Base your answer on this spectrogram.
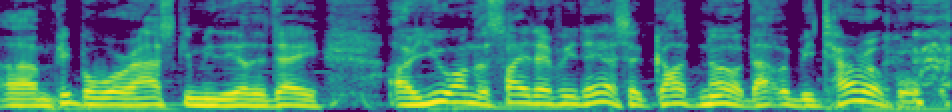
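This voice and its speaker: A man talks at a very fast pace with ordinary pitch variation. Noticeable background noise runs behind him. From United States. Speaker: company CEO. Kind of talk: radio interview. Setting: radio studio.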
